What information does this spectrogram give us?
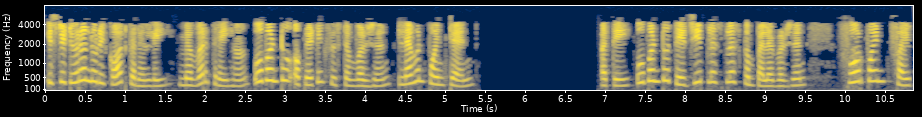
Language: Punjabi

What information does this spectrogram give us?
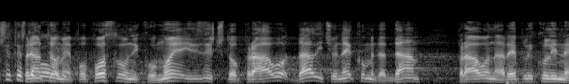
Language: Serbian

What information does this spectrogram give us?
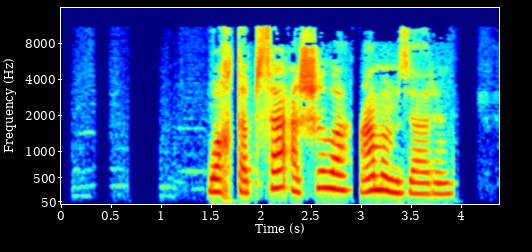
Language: Abkhazian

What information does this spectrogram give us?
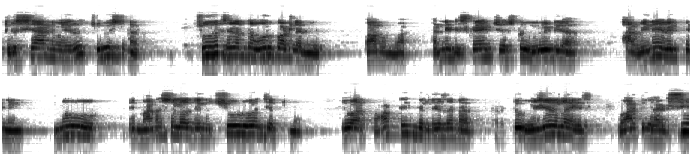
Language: Telugu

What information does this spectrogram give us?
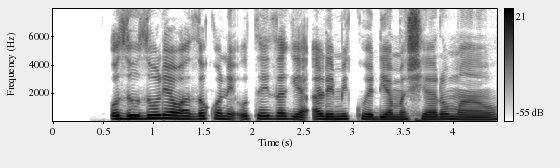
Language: Kikuyu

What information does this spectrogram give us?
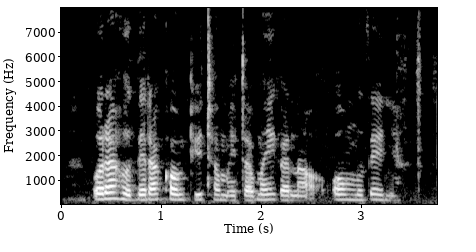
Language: Kikuyu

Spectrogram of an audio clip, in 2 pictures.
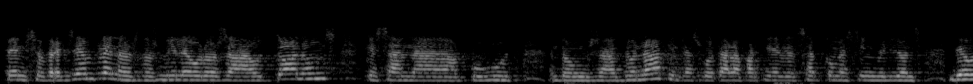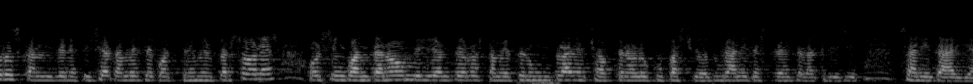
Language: Catalan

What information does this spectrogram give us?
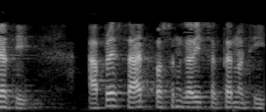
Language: Gujarati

